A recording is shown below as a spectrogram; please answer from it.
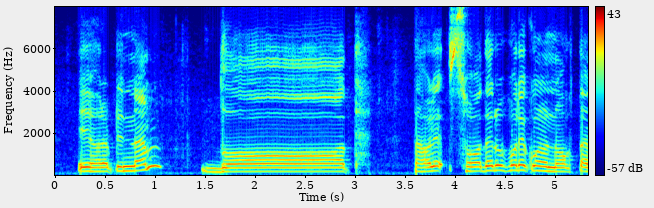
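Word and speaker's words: ضاد: আমরা এরকম একই করব না, দোনোটা হরফের উচ্চারণের মধ্যে অনেকটা ডিফারেন্স আছে। তাহলে সৎ। কীভাবে পড়ব? সৎ। এরপরে এই হরফটির নাম দত। এই হরফটির নাম দত।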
